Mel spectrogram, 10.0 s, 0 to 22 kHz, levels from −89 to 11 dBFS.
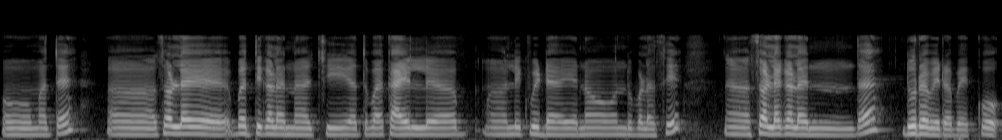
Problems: background sounds at intervals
